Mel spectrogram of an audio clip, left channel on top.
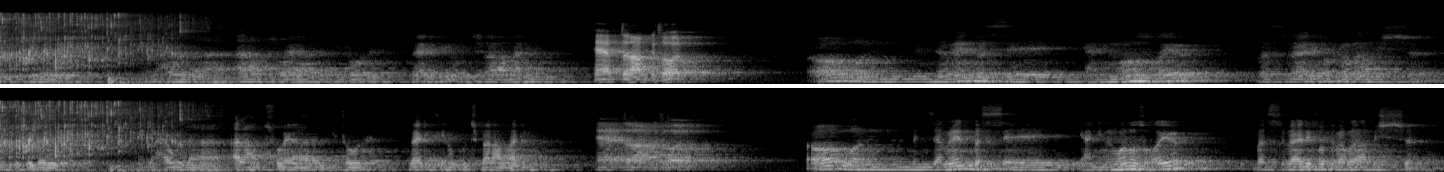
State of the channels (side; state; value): both; normal; correlation 0.12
